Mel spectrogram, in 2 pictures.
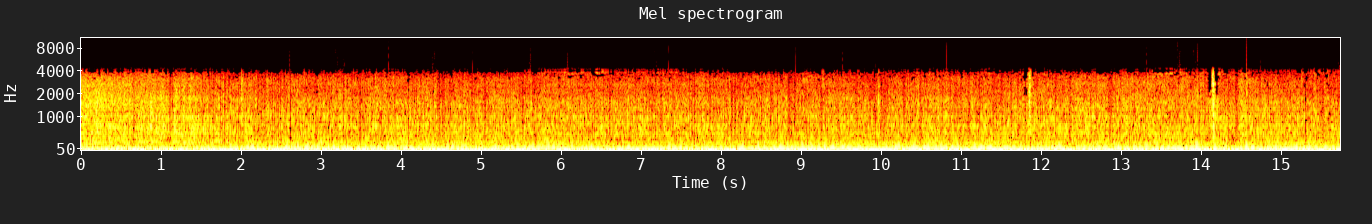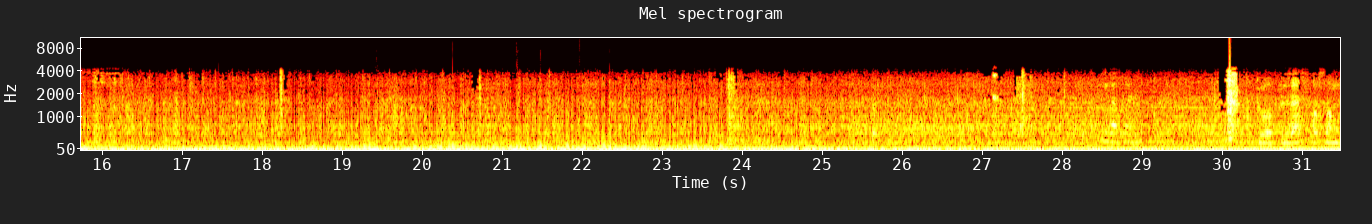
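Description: Loud, steady low rumble of an ambulance driving slowly over brick paving, heard inside the cab through a dash camera, with a few faint clicks.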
